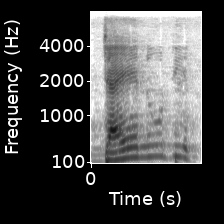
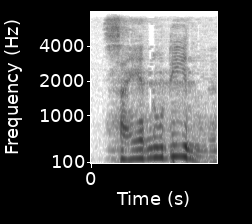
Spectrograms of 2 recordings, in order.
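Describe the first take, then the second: First: The name begins with a j sound. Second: The name begins with an s sound. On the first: "J jarin" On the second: "Sin jarin"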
